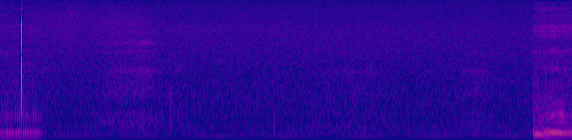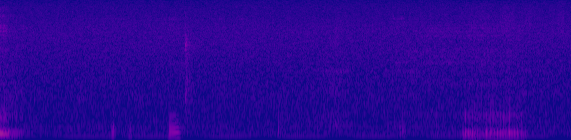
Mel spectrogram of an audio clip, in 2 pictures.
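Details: Sleeping brindle Boxer dog called Rocco snores indoors: three low, rough breaths spaced roughly five seconds apart, with faint small knocks between them in a quiet room.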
